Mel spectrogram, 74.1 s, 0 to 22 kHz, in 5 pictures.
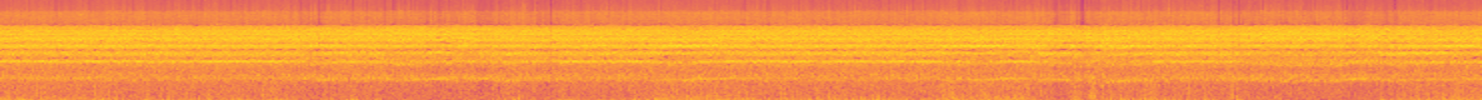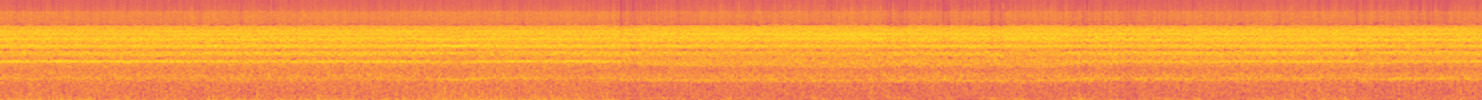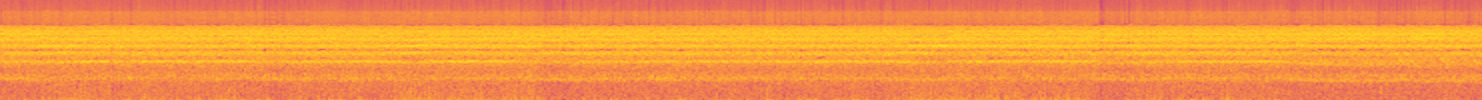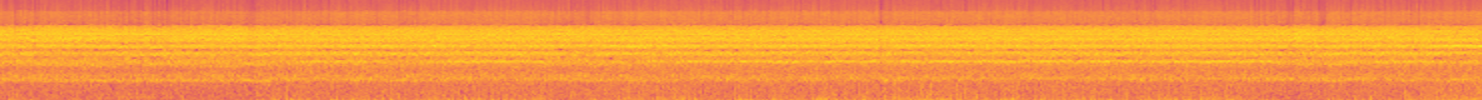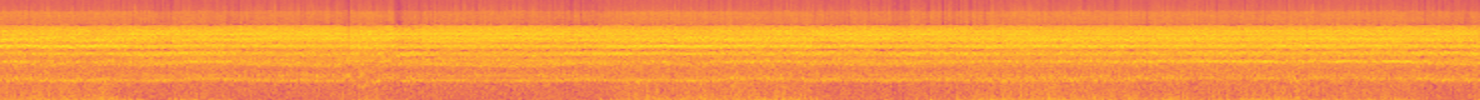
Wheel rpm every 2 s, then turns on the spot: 230, 230, 230, 230, 230, 210, 220, 230, 230, 230, 220, 210, 210, 230, 230, 230, 230, 230, 230, 230, 230, 210, 210, 210, 230, 230, 230, 230, 230, 220, 220, 210, 210, 220, 220, 240, 230.
none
